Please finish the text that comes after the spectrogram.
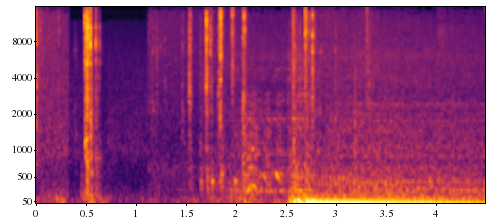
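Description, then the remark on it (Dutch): Inside a housemate's car at 1 o'clock, a few sharp clicks and rattles give way to a sudden, loud low engine rumble that holds steady as the vehicle runs, with no talking. “Ondertussen is het 1 uur en ik zit in de auto bij mijn huisgenootje”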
